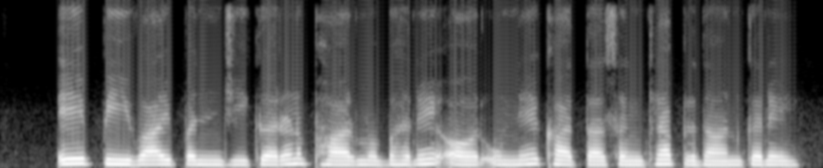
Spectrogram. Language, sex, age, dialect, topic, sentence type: Hindi, female, 18-24, Awadhi Bundeli, banking, statement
